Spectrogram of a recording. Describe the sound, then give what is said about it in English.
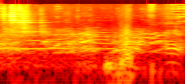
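Sixteen hunting hounds at a kennel, mainly Walker hounds of mixed breeding with some black and tan, bark and whimper together in a noisy chorus, with overlapping yelps and whines and a man's voice speaking faintly underneath. “So these are primarily walkers, but they're mixed breed dogs.”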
